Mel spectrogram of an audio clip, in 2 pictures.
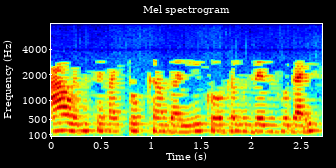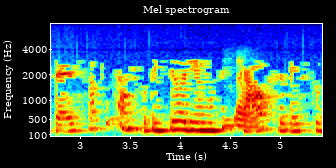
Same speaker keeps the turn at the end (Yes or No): Yes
